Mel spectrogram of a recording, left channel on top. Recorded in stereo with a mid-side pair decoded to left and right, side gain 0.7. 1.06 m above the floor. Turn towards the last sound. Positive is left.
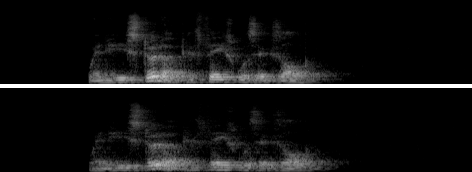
turn(degrees=60)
